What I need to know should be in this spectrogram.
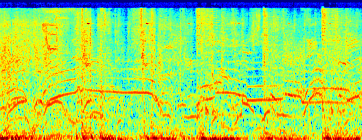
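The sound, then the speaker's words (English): Castle defenses shooting in a Voltron cartoon: rapid, overlapping zaps with sweeping pitch, mixed with crashing impacts, a dense and continuous barrage. “Because I need to run a diagnostic test on all of the castle's defenses. This should help. So I'm just going to shoot at you.”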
